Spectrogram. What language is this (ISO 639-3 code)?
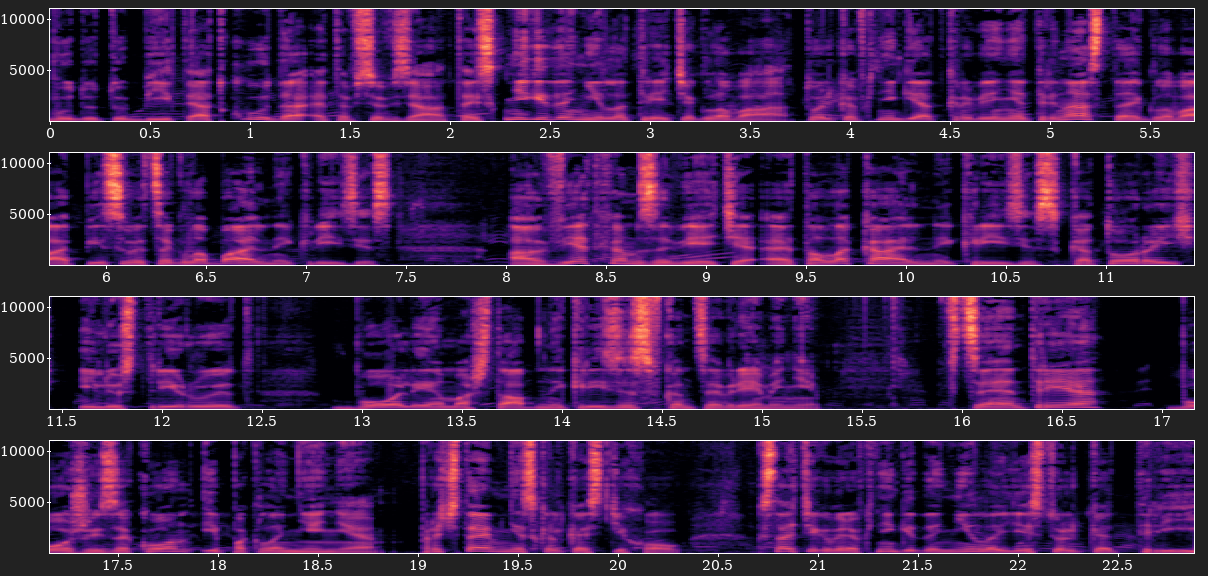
rus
